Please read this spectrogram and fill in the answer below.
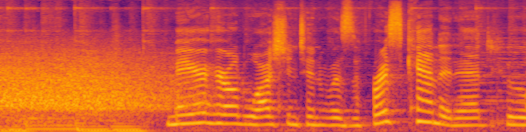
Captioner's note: crowd cheering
